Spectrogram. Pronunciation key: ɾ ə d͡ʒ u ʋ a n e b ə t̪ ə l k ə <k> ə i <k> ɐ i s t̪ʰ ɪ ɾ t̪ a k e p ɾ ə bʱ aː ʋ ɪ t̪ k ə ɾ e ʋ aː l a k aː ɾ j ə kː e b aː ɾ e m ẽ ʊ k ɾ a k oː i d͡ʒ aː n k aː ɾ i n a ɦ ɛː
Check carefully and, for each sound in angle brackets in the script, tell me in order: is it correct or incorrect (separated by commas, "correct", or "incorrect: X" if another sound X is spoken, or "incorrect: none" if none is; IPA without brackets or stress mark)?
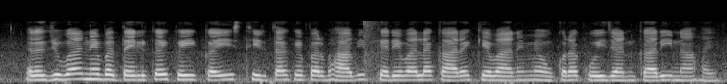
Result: correct, correct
